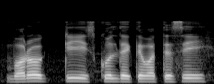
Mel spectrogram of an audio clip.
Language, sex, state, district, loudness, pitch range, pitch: Bengali, male, West Bengal, Alipurduar, -15 LUFS, 135-145 Hz, 140 Hz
